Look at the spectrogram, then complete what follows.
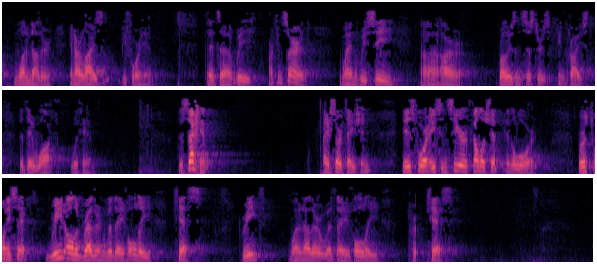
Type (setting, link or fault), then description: setting, large echoing room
